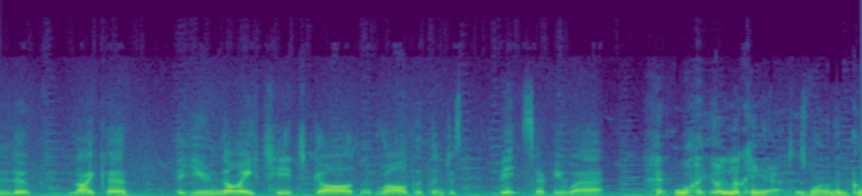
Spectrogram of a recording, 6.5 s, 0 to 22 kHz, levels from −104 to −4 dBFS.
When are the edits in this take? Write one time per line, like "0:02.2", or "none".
0:02.8
0:04.7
